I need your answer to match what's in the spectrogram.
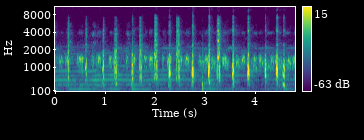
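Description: A female chukar gives harsh, clucking chuk notes, two or three a second, over a faint steady background hum.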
